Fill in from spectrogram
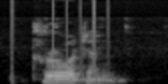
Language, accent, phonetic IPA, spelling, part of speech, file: English, Southern England, [ˈbɹɔː.dn̩], broaden, verb, LL-Q1860 (eng)-broaden.wav
- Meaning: 1. To make broad or broader 2. To become broad or broader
